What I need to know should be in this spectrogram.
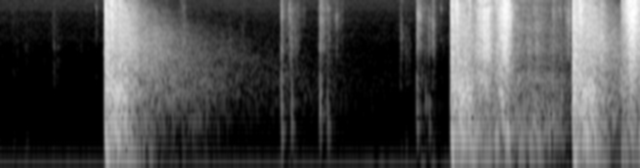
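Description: Rifle shots ring out loudly in bursts, echoing off hard walls.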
